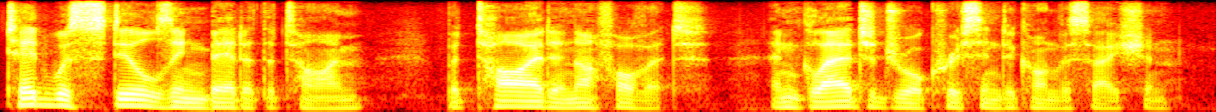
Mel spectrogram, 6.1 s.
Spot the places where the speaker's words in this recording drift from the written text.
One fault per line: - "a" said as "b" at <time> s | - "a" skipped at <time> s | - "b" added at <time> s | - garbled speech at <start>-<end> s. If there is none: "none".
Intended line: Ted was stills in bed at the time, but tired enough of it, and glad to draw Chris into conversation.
none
